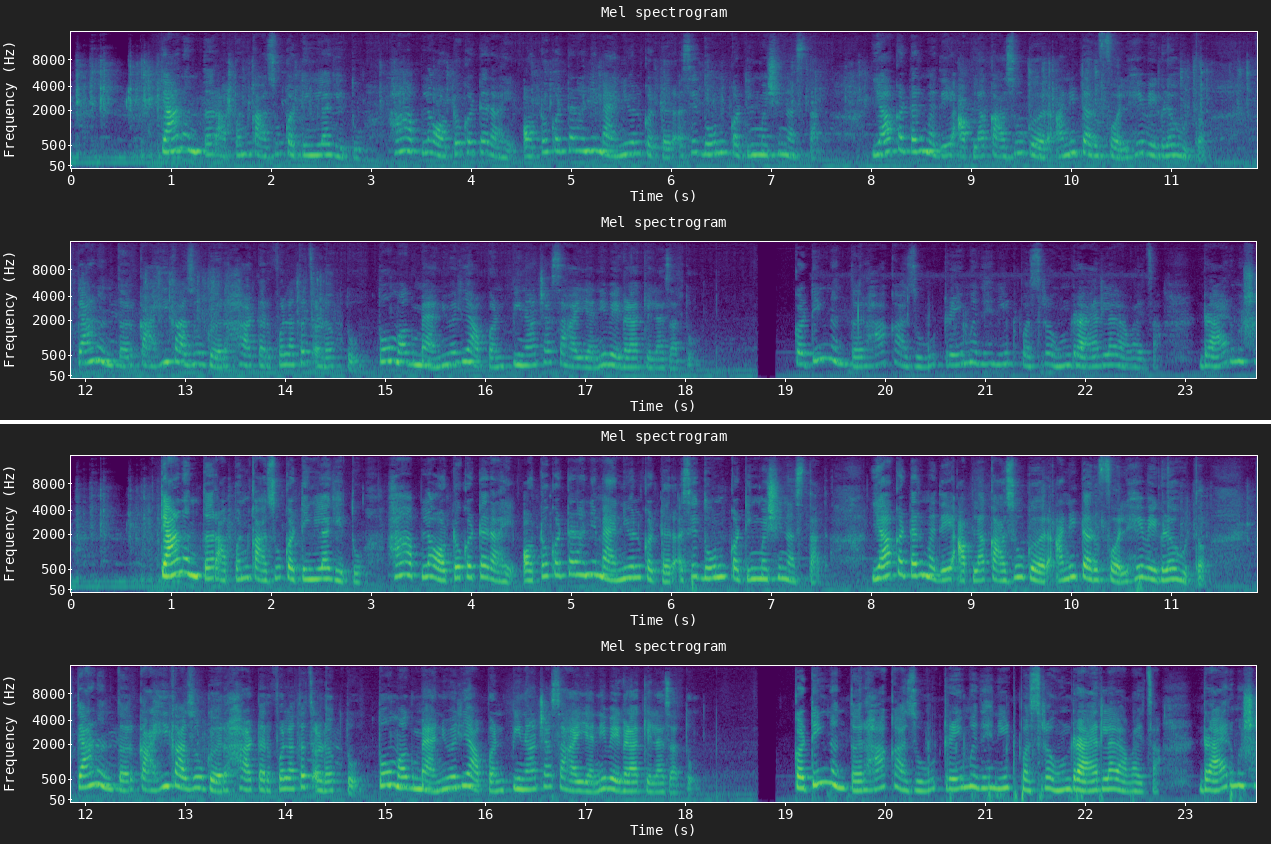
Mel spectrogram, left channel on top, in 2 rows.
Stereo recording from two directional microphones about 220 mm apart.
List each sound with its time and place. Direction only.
0.9 s a woman's voice: 35° right (ahead or behind); by 17.9 s 20° right (ahead or behind)
19.0 s a woman's voice: 35° right (ahead or behind)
